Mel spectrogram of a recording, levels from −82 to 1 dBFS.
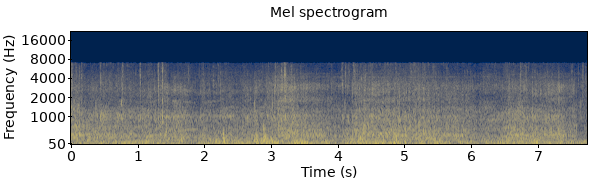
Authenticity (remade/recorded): recorded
